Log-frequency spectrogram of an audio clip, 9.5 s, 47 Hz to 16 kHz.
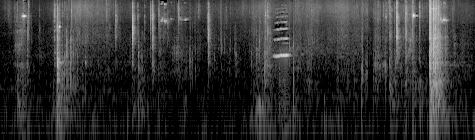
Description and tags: Opening and closing a gate 1
Opening and closing a gate.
